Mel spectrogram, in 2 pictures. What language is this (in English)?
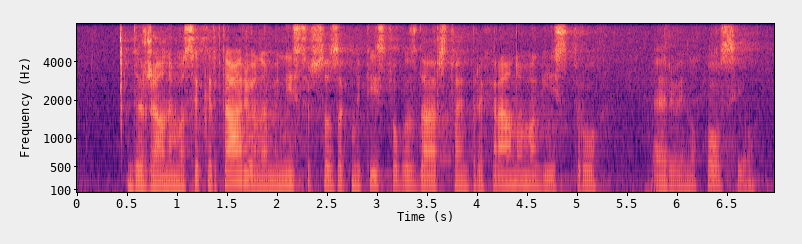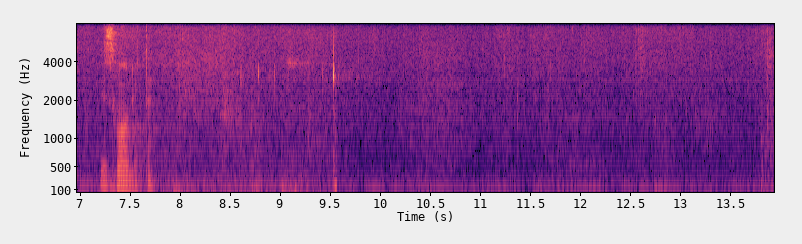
Slovenian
